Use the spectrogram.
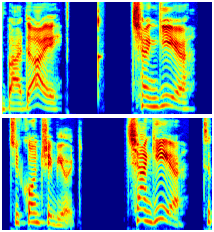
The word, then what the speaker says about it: baadaye: Today we are going to look at 10 hardest words to pronounce in Swahili. Baadaye, later.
